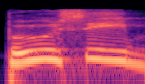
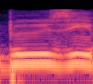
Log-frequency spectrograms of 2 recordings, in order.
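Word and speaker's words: Boosie: Is that how are we pronouncing like boozy Badass? It's spelled B O O S I E. Booy, but I guess probably boozy badass.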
